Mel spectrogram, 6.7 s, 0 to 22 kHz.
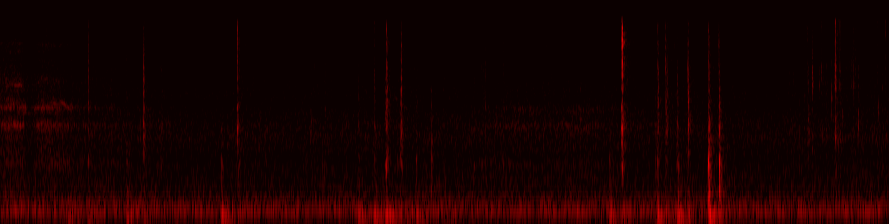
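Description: Faint, irregular clicks of calculator keys being pressed on a TI-36X Pro scientific calculator, working out a number. A quick run of presses comes about two-thirds of the way through.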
